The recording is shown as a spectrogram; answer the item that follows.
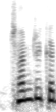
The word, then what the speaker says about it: Chandrika: Chandrika doesn't have a long A though. The first A isn't long. The last A is long in Chandrika.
